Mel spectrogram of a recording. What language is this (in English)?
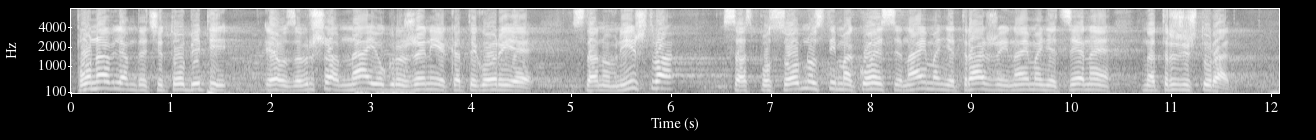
Serbian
